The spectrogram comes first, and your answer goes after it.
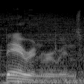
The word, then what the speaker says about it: Barren: In case you wondered, it's not pronounced Barren Ruins, it's Barren Ruins, because the planet that the game was from, that this track is from, the planet that the track is from, is called Planet Barren.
